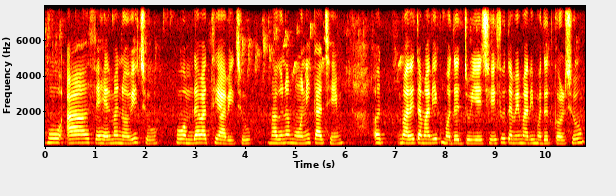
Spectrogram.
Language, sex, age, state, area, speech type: Gujarati, female, 18-30, Gujarat, rural, spontaneous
